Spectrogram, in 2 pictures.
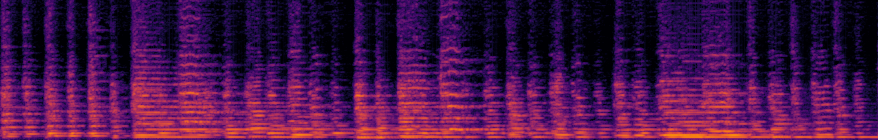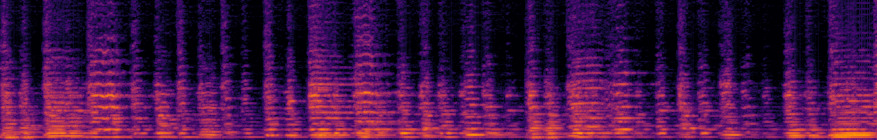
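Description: Two violins playing a classical duet, a busy passage of many short notes with the two parts sounding together.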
